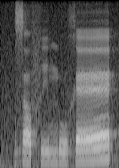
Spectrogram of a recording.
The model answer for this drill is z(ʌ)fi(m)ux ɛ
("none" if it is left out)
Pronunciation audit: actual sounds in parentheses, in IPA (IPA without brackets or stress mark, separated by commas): ʌ, m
